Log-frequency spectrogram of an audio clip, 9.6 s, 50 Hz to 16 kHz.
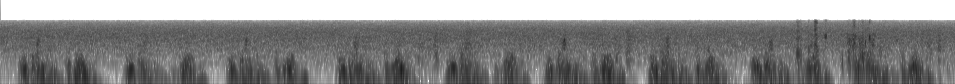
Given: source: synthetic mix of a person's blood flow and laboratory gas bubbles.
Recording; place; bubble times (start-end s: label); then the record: Doppler ultrasound of blood flow; precordium
7.94-8.20 s: bubbles
8.22-8.28 s: bubbles
8.38-8.73 s: bubbles
From the record:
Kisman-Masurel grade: 222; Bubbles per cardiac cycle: several, 3 to 8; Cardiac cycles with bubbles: 10 to 50%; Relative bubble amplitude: moderate (0.250 to 0.450); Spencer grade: 2 (many but less than half of the cardiac periods contain bubble signals, singularly or in groups); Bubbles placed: anywhere in the cardiac cycle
